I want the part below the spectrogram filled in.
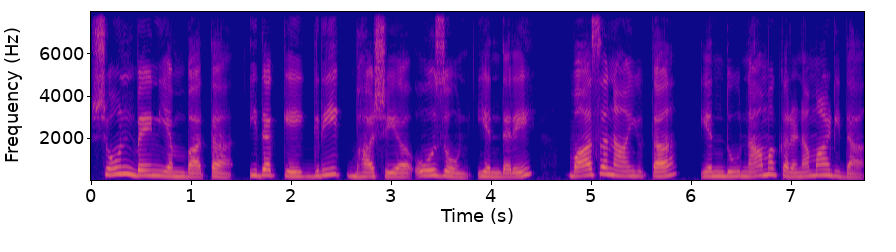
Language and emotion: Kannada, neutral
